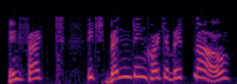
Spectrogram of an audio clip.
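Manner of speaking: small muffled rat voice. Acted. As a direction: speak from behind furniture. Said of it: "which was slightly muffled".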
